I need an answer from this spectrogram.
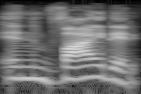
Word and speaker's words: invited: invited 강세 두 번째에 오고요. invited 할 때 t가 뭔가 굴러가는 소리가 나죠.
